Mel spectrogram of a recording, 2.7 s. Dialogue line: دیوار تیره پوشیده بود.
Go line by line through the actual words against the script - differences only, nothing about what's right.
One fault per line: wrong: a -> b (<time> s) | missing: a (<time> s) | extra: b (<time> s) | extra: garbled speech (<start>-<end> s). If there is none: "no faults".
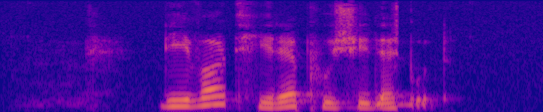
no faults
